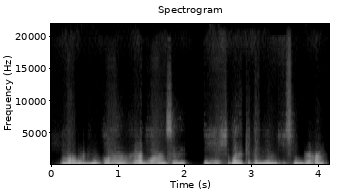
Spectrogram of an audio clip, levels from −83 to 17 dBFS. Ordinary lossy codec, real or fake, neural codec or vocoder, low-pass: none; fake; codec, 44.1 kHz, 0.9 kbps, DAC; none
